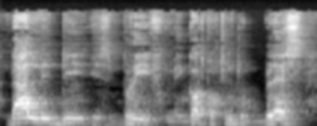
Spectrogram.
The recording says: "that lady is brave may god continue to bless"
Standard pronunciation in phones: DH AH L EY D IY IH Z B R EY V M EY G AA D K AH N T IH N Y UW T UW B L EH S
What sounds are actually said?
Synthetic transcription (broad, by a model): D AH L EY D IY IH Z B R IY F M EY G AA D K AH N T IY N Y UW T UW B L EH S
